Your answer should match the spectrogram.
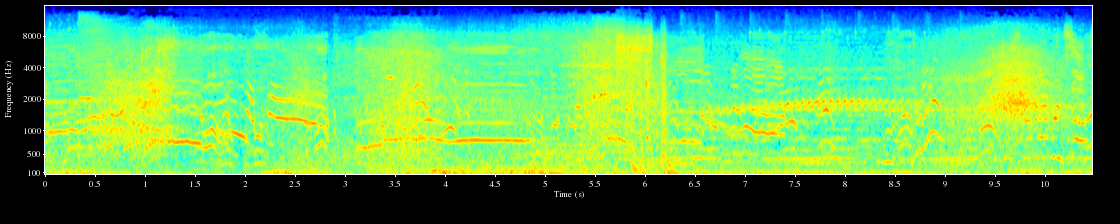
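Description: Music score under people yelling and screaming as they ride a speeding toy car, with whooshes swelling up several times as it races along the track.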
